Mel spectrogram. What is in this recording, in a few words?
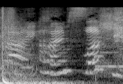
Echo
